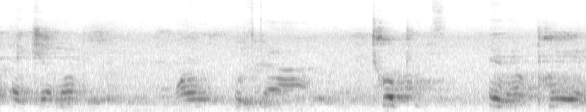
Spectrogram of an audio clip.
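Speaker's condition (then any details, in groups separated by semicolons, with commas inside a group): Cerebral palsy; affects speech and hands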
